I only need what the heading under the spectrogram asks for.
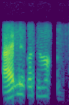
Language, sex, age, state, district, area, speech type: Nepali, female, 45-60, West Bengal, Darjeeling, rural, conversation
